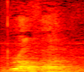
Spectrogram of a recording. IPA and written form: ˈbrʌðə (brother)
